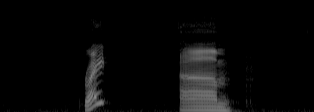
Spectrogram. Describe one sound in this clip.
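A man speaks expressively into a close microphone.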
